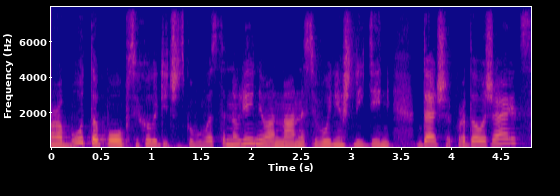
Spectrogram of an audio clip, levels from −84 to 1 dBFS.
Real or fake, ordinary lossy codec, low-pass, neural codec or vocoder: fake; none; none; codec, 16 kHz, 0.5 kbps, X-Codec, HuBERT features, trained on LibriSpeech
